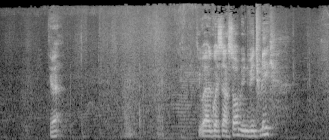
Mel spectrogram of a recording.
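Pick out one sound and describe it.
A man speaks loudly and with agitation, close by.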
